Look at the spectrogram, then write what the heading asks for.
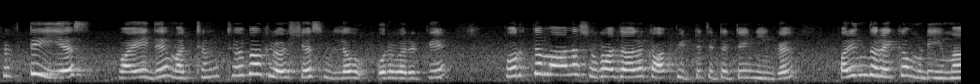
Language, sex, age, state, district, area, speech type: Tamil, female, 18-30, Tamil Nadu, Vellore, urban, read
